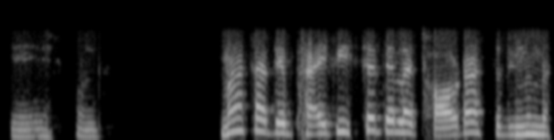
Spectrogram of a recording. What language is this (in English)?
Nepali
